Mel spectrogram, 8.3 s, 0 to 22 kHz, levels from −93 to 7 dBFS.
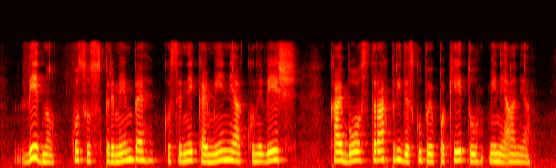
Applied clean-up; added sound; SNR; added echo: none; none; none; none.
